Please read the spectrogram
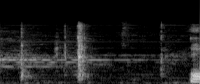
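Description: Plastic pill bottles being handled on a wooden desk: three light, sharp clicks and taps as a bottle is picked up and moved, over a steady faint hum.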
